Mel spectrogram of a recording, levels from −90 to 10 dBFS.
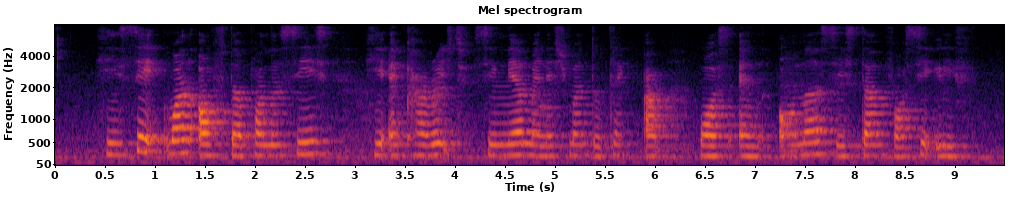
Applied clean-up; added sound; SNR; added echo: none; none; none; none.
